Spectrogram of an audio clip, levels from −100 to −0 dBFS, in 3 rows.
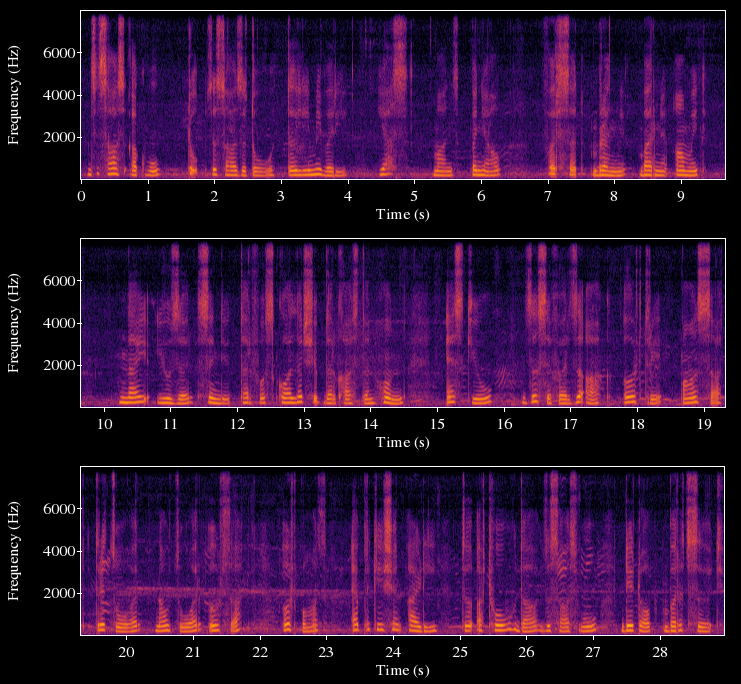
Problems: continuous background conversations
